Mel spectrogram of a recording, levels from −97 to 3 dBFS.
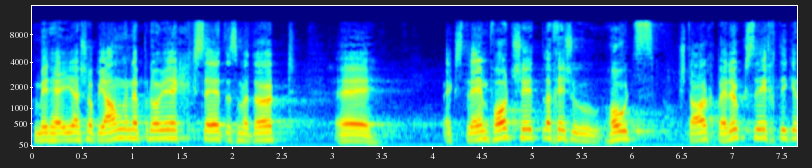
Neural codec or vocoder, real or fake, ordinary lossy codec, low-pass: none; real; MP3, 96 kbps; 10.8 kHz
